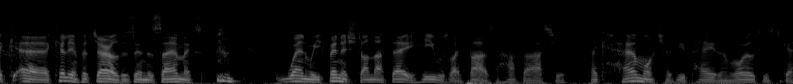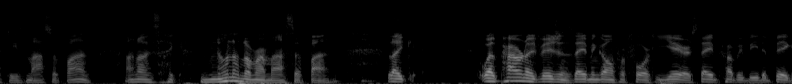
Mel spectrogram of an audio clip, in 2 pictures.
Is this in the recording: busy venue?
no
